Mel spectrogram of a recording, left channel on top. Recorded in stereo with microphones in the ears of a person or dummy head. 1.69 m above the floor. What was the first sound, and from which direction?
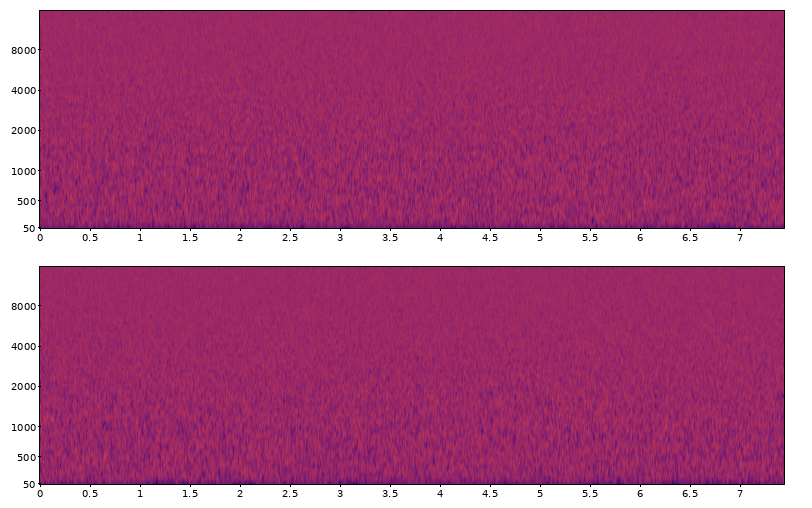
Only background noise.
